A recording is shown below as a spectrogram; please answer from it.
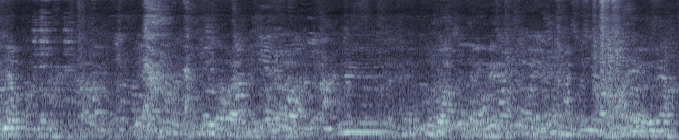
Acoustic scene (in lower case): restaurant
